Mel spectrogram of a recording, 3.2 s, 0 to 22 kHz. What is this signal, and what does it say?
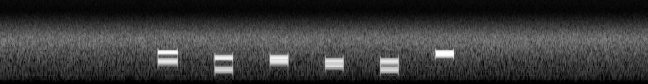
Multi-frequency trunk signalling (R1, as on North American trunks), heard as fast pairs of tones, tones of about 90 ms. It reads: KP 4632 ST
